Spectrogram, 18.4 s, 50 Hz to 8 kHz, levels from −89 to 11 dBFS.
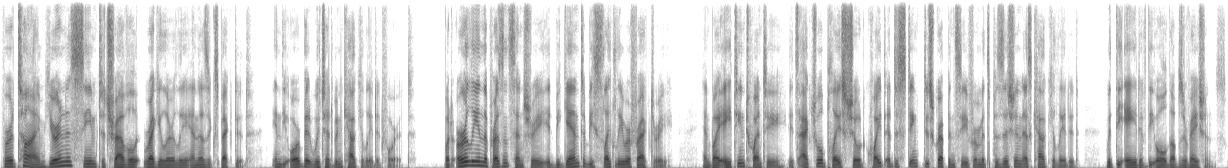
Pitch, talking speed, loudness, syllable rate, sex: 120 Hz, 180 wpm, -20 LUFS, 5.8 syllables/s, male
